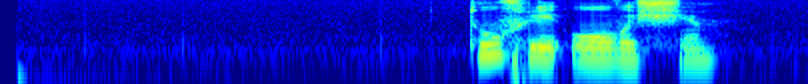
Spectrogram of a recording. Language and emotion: Russian, neutral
